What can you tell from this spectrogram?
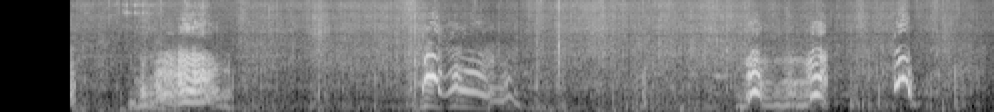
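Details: German Shepherd puppies playing in snow, one helping shovel: a breathy whine near the start, then short wavering yelps and whimpers in separate bursts, with quiet scraping between.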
